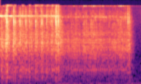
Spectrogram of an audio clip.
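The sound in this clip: A coin landing on an I Ching card: a rapid, bright metallic rattle, then a steady hiss that cuts off abruptly.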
